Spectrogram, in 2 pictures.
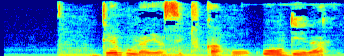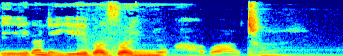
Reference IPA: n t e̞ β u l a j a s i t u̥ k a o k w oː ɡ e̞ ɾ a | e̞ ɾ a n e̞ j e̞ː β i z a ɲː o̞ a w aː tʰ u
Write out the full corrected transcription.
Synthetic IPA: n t e̞ β u l a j a s i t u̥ k a o k w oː ɡ e̞ ɾ a | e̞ ɾ a n e̞ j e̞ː β a z a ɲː o̞ a β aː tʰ u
